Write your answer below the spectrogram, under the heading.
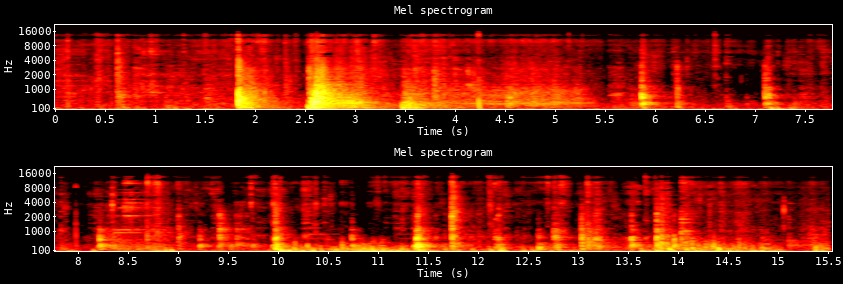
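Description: Bricks and rubble being shifted by hand: irregular knocks, clinks and scrapes of brick on brick. The loudest is a clattering slide of rubble about two and a half seconds in.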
